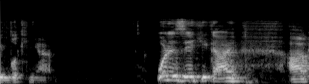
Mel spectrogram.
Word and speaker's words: Ikigai: It's actually pronounced Ikigai, okay?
